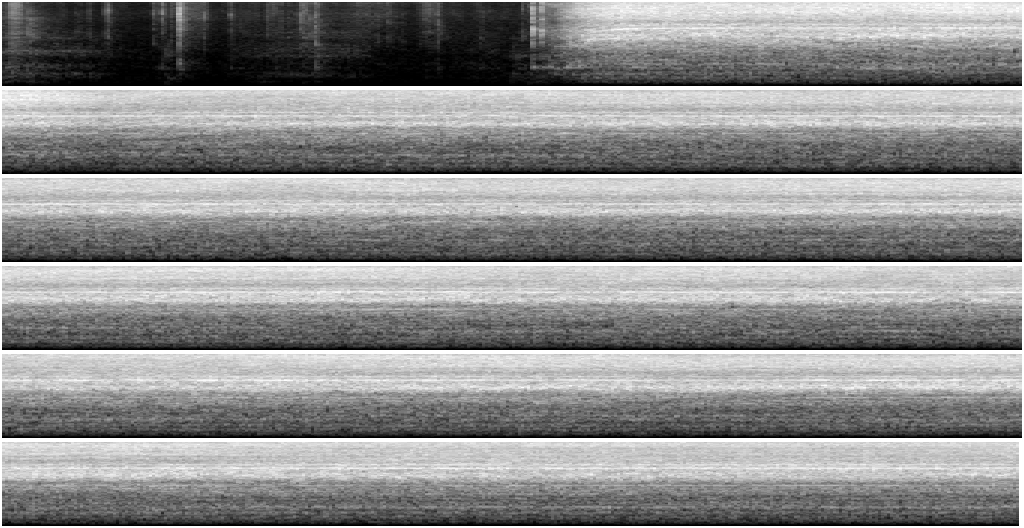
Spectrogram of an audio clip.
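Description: A hair dryer is switched on after a few quiet seconds and runs loud and steady to dry a watercolour painting of a snowy lane, a constant close whooshing drone with no talk.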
